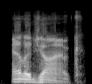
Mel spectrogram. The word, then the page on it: elegiac: British English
